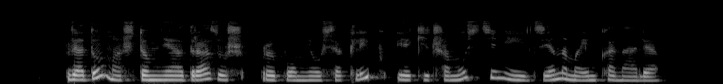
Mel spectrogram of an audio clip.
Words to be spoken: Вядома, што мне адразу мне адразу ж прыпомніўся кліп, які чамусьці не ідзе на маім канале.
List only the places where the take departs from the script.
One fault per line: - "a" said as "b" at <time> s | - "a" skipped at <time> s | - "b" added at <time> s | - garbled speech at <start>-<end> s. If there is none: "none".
- "мне адразу" skipped at 2.2 s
